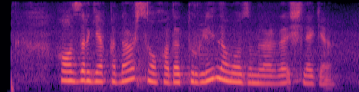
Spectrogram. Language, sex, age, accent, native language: Uzbek, female, 18-24, Buxoro, Uzbek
